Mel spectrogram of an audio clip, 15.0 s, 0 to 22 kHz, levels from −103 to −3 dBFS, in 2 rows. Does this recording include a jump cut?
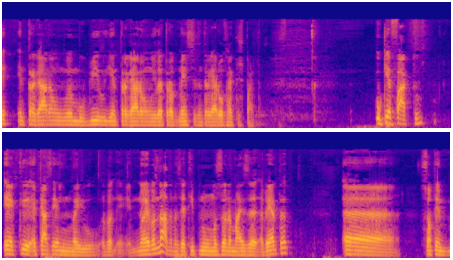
yes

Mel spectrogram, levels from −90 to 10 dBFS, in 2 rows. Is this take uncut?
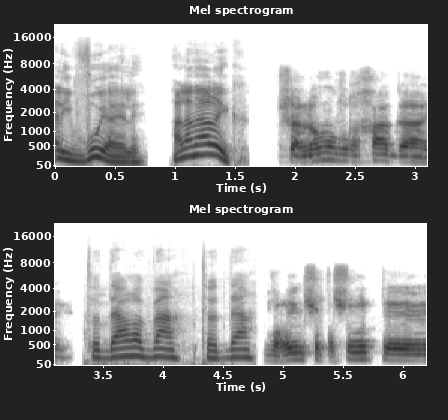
no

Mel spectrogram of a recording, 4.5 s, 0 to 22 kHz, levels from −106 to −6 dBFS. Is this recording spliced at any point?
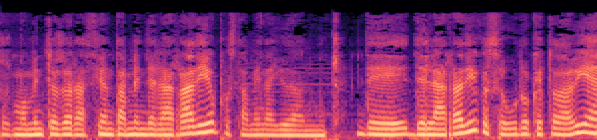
yes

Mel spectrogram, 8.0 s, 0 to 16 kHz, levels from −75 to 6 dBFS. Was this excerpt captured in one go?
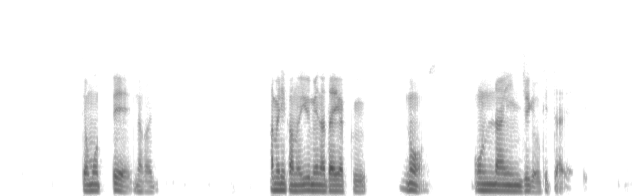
yes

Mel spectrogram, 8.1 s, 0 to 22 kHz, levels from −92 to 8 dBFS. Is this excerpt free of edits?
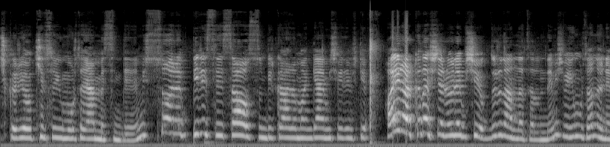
yes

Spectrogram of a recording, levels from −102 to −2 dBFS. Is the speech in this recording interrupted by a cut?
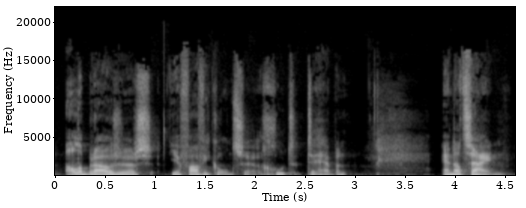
yes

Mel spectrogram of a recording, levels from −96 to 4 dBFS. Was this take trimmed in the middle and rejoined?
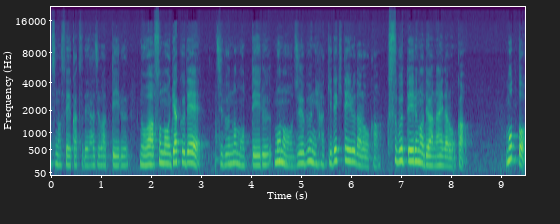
yes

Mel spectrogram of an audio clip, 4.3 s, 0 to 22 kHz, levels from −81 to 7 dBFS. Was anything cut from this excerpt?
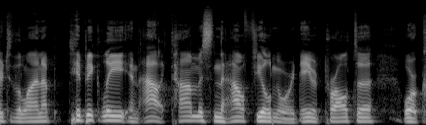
yes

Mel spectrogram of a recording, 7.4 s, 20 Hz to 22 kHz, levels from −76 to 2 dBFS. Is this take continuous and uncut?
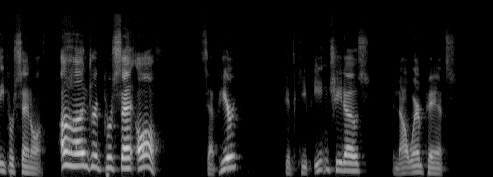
no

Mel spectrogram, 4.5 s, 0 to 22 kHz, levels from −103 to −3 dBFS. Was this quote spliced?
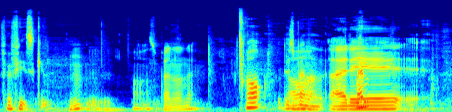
no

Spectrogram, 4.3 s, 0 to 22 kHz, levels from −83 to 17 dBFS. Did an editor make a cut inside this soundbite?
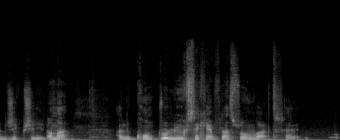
no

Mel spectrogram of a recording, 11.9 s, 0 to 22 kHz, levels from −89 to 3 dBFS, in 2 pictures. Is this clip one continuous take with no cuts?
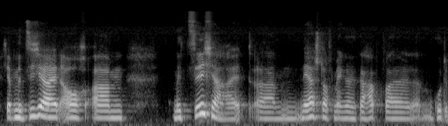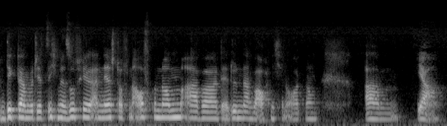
yes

